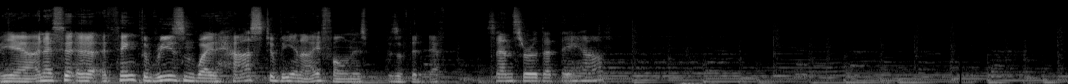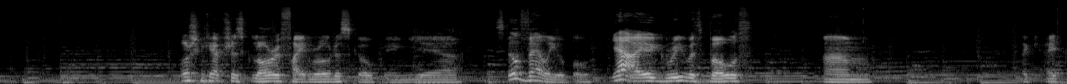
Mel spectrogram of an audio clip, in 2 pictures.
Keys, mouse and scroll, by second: 8.9 scroll down 1, 16.6 scroll down 1, 19.8-20.4 scroll up 2.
